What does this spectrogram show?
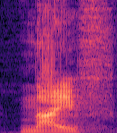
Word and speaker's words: knife: silent silently Like a Knife okay why is K there in in knife I I just cannot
